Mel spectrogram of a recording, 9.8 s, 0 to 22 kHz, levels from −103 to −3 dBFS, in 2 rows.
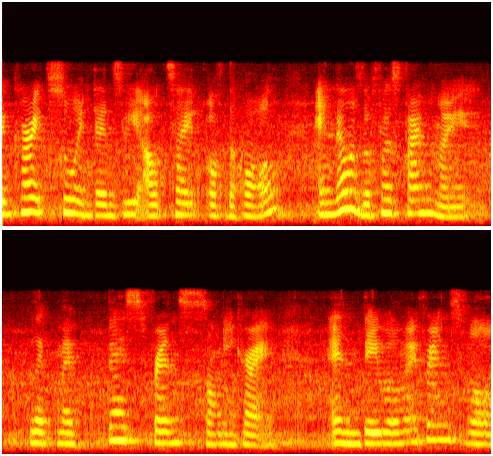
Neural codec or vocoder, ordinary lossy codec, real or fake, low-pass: vocoder, 22.05 kHz, 80 mel bands, HiFi-GAN; none; fake; 7.2 kHz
